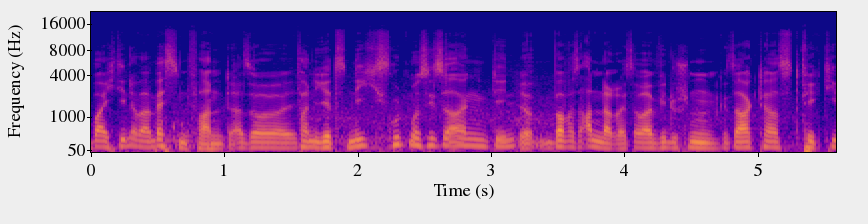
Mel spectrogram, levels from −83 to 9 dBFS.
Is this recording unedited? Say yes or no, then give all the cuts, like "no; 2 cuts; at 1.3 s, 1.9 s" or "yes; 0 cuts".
no; 3 cuts; at 1.5 s, 2.2 s, 3.2 s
